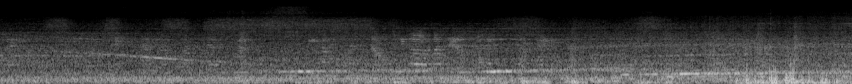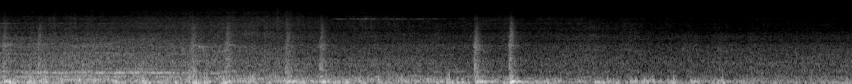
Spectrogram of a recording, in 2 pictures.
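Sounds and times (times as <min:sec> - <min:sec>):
train wheels clacking over rail joints: 0:13.2 - 0:13.9.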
